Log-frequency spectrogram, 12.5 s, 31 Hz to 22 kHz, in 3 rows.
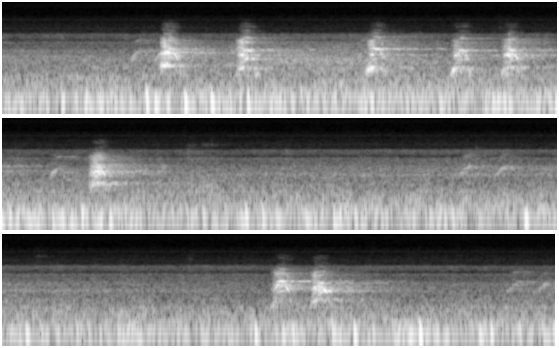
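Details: Dog barking on 2/6/2024 at 6:02pm: sharp barks in short bursts of two or three, repeated through the clip with pauses between them, heard at a distance over steady low background rumble.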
